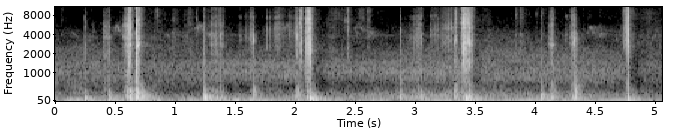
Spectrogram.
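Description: Hand scraper picking and scraping at flaking paint and an old epoxy patch on wooden boat hull planking: irregular sharp scrapes and clicks, the loudest about every second and a half, with lighter ticks between.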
